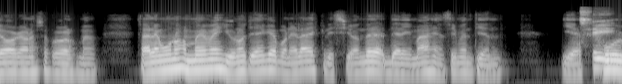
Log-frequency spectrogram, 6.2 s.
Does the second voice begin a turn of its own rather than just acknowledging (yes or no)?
no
